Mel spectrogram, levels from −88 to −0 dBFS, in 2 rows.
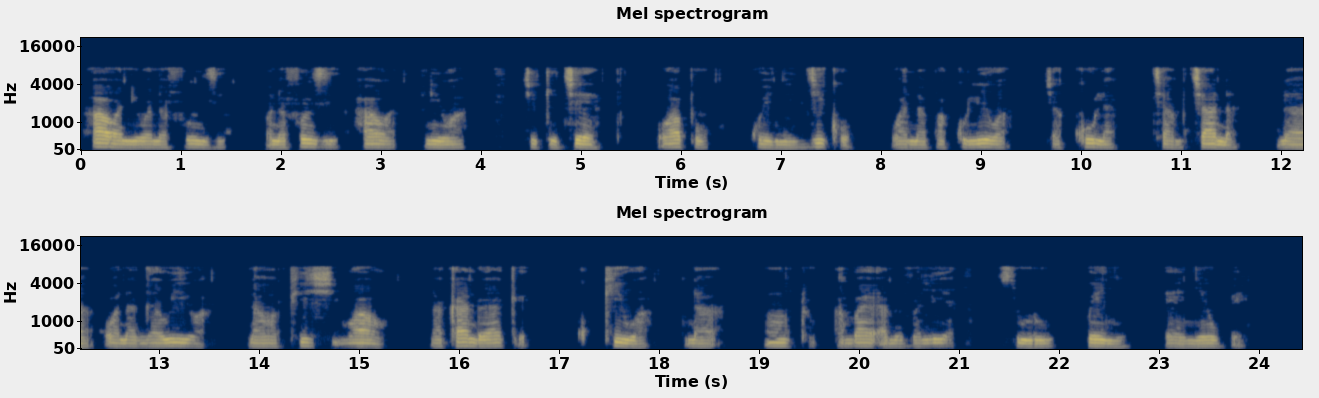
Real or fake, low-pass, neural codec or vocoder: fake; 7.2 kHz; vocoder, 24 kHz, 100 mel bands, Vocos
